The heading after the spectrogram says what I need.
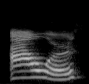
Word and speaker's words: hours: Hours. Có vấn đề gì không con? Hour. Chữ H này là âm câm con ạ. Nên chúng ta sẽ không đọc chữ H để lên.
